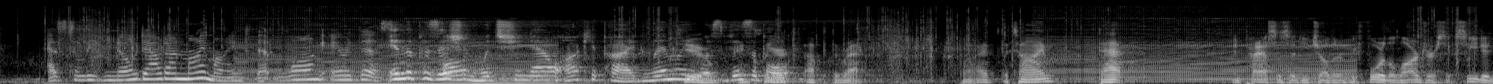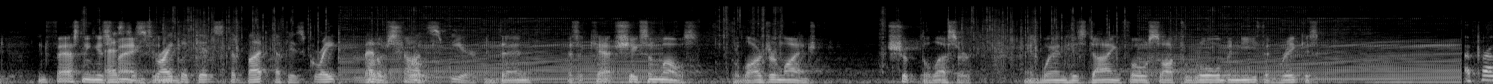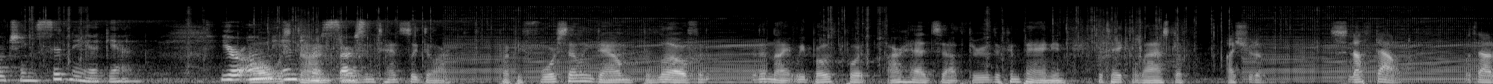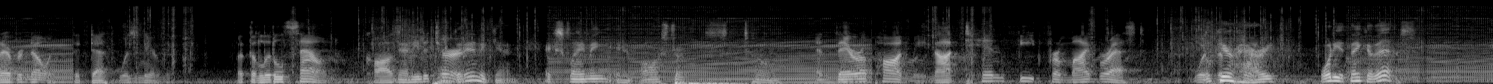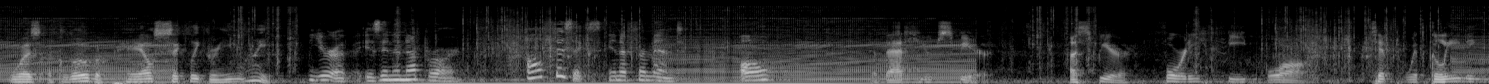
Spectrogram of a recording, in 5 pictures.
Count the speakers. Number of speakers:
five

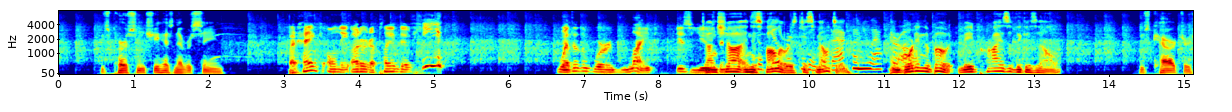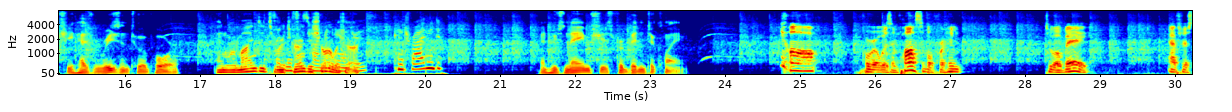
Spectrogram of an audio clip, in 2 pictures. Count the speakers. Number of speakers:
five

